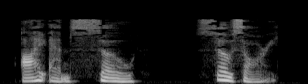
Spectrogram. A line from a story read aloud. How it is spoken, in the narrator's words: he murmured, with such utter compassion and genuine sympathy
